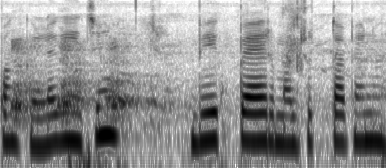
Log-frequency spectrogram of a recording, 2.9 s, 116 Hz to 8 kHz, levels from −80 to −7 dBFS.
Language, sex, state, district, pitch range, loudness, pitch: Garhwali, female, Uttarakhand, Tehri Garhwal, 225-265 Hz, -15 LUFS, 230 Hz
